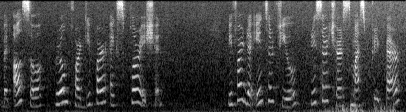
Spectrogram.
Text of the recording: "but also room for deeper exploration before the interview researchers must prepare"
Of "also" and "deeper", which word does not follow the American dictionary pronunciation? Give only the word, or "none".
none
